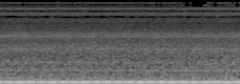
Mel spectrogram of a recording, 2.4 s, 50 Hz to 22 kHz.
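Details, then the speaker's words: Toyota MR2 Spyder test start just after fitting a new belt and pulley: smooth, even low idle with steady beat, no belt squeal or chirp; normal idle, though owner suspects a small intake vacuum leak. "There you go. New belt is installed. Pulley's on. We're ready for a... Let's give it a test start. That's more like it."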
